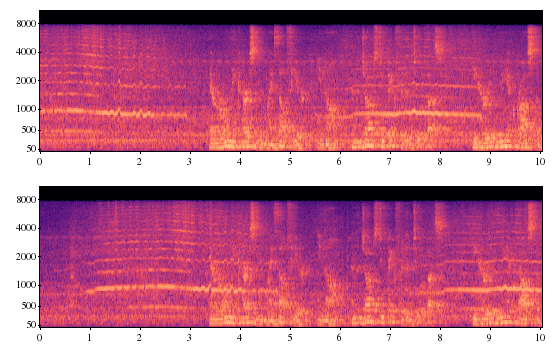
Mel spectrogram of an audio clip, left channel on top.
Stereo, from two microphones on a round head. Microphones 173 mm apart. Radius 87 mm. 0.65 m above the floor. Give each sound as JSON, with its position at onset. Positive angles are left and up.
{"t": 3.4, "sound": "a man speaking", "side_deg": 5, "distance_m": 3.0}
